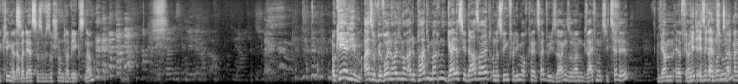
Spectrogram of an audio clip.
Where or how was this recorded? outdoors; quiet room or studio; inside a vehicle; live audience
live audience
